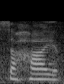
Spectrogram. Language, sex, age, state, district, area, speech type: Malayalam, female, 18-30, Kerala, Wayanad, rural, read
